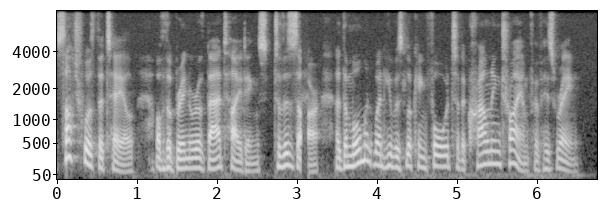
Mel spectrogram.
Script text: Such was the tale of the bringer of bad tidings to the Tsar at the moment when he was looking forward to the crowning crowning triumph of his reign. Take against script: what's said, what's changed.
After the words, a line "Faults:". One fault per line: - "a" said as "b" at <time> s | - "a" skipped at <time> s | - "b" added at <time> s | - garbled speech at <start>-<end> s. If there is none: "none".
Such was the tale of the bringer of bad tidings to the Tsar at the moment when he was looking forward to the crowning triumph of his reign.
Faults:
- "crowning" skipped at 5.5 s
